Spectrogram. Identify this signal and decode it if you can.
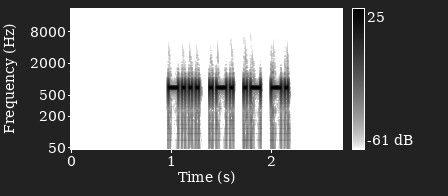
Morse code, heard as a keyed tone, about 34 wpm, 700 Hz. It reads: BRAN
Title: USA Common Names - Max 4 Letters - 35wpm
